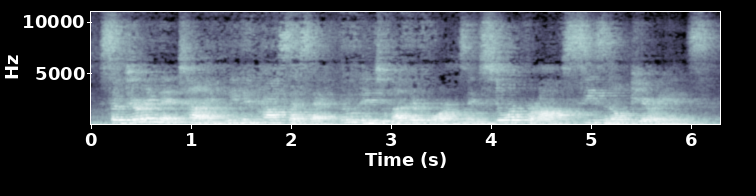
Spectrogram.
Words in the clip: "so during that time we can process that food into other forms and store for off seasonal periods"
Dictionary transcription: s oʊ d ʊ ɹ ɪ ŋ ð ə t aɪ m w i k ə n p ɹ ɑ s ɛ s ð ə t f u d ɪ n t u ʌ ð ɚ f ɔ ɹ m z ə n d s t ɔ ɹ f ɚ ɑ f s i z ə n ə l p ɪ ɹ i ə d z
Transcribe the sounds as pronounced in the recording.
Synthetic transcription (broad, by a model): s oʊ d ʊ ɹ ɪ ŋ ð ə t aɪ m w i k ə n p ɹ ɑ s ɛ s ð ə t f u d ɪ n t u ʌ ð ɚ f ɔ ɹ m z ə n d s t ɔ ɹ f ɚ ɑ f s i z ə n l p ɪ ɹ i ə d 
